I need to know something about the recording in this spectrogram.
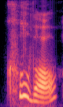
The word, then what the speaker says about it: cubo: So in the word cubo, por ejemplo, a word for bucket, you have the hard k sound, and claro, which means clear or of course.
